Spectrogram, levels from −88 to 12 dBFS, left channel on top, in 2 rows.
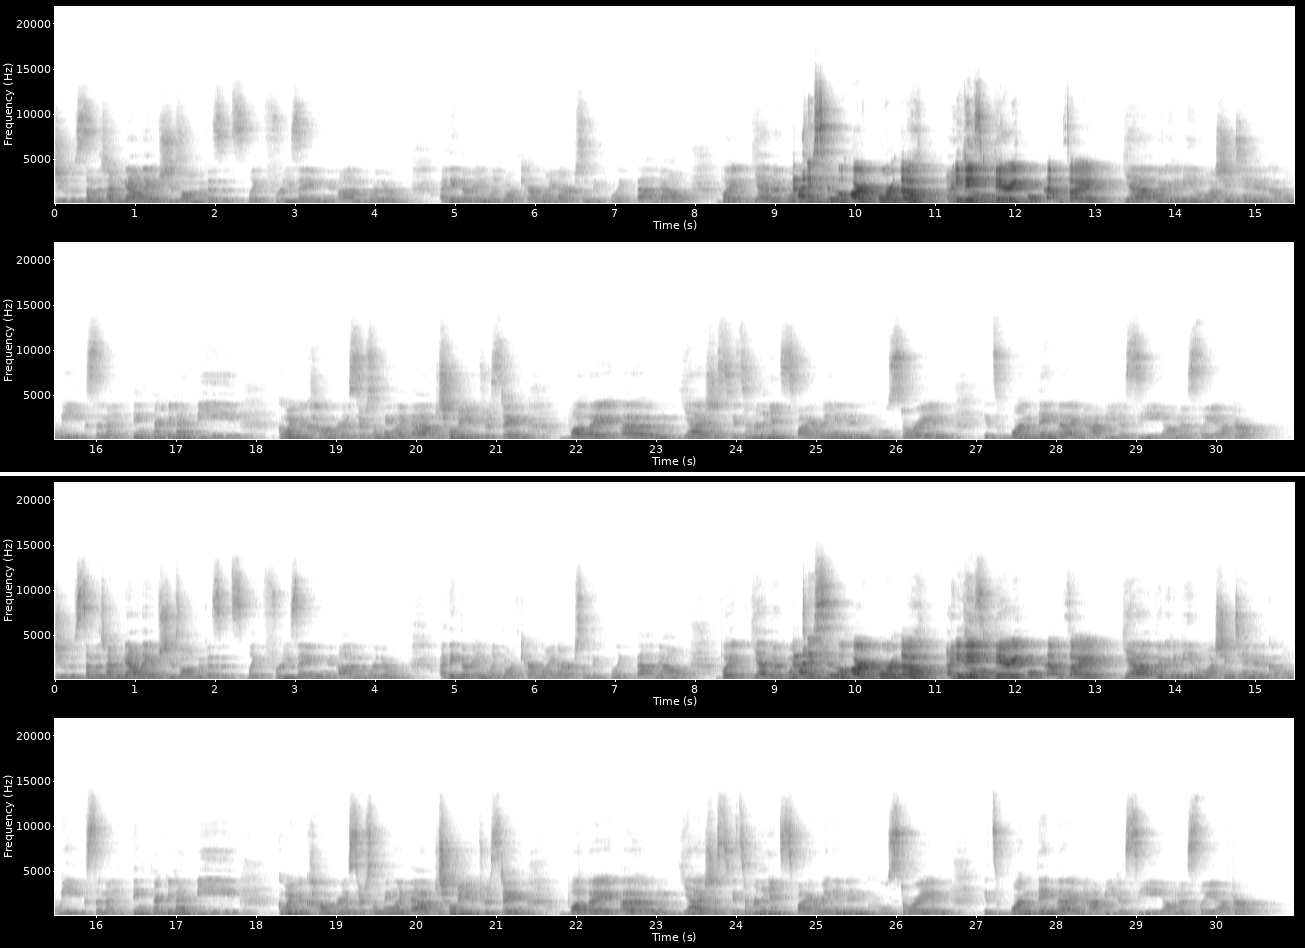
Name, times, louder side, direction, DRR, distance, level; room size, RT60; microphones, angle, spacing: voice 1, 0.0-9.8 11.1-11.8 13.3-30.4, right 1 dB, 35° right, -2 dB, 0.7 m, -40 dB
voice 2, 9.2-10.9 11.3-13.0, left 2 dB, 30° left, 2 dB, 0.4 m, -24 dB
5.5 x 2.6 x 2.4 m, 0.89 s
head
